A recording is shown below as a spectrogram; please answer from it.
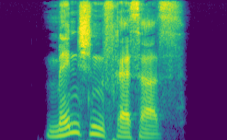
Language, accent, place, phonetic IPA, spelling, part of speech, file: German, Germany, Berlin, [ˈmɛnʃn̩ˌfʁɛsɐs], Menschenfressers, noun, De-Menschenfressers.ogg
- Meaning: genitive singular of Menschenfresser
